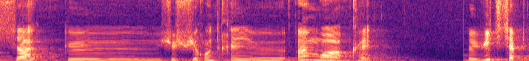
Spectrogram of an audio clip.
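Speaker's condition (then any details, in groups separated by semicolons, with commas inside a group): Hearing impairment from birth, congenital; able to sing and hear liturgy, speech regained through two years' therapy with Jackie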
